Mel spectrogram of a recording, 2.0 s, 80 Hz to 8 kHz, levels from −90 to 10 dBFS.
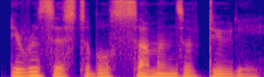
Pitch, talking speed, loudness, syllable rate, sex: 110 Hz, 120 wpm, -19 LUFS, 5.5 syllables/s, male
